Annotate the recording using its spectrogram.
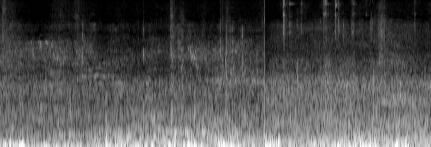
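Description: Footsteps on cobblestone paving, irregular and uneven, over a low rumble.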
